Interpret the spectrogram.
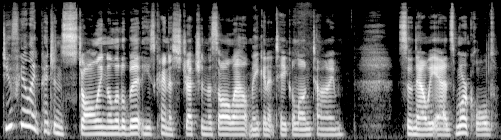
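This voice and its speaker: A woman teacher reading a picture book to children, animated, pausing for simple explanations and questions. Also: lowish voice. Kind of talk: picture-book read-aloud with asides to children.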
